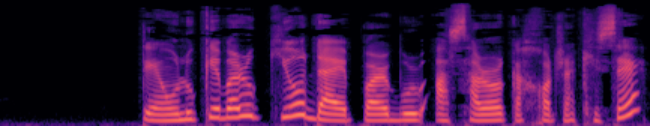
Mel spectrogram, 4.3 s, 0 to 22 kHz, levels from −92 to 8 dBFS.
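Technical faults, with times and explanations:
0.91–0.95 s, 1.33–1.37 s, 3.36–3.42 s and 3.84–3.89 s: pre-echo. A short hiss arrives 43 to 58 ms before each sharp speech onset. The codec spread the attack's quantisation noise across its whole block, into the quiet beforehand. Each attack sounds softened and smeared.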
